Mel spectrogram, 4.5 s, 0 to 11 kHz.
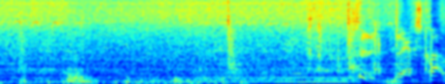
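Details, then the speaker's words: Vintage Crompton Parkinson electric motor after cleaning, running without getting hot: a loud, steady low hum under its running sound; owner suspects a partially shorted run winding, drawing 12 A instead of the rated 2.15 A. "That hum worries me. Well, I don't smell any burning, so that almost sounds like it's a partial short, or it's partially shorter with a hum like that."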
